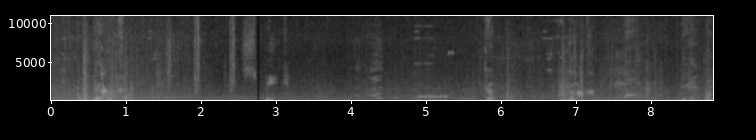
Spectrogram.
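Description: Clothing rustles and thumps as two bodies grapple on a wooden floor.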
